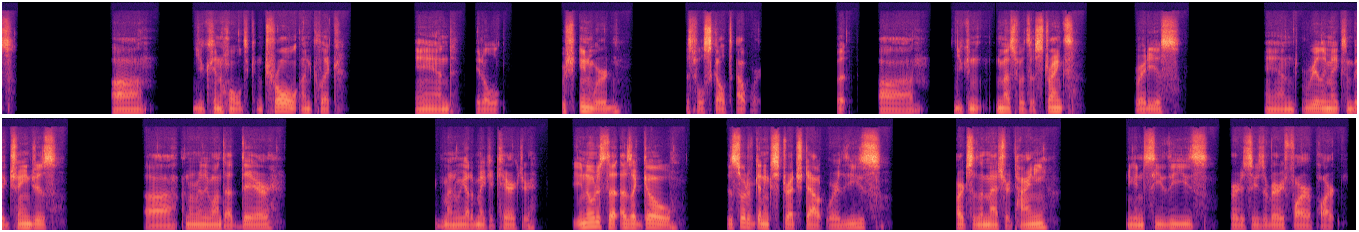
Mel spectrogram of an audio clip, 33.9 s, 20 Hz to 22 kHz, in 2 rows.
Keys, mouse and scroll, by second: 0.2 scroll up 1, 2.4 scroll up 1, 2.9 scroll up 3, 5.6 ctrl+click, 7.1 middle click, 9.5 click, 9.6 middle click, 9.6 middle click, 10.5-11.7 scroll, 13.4 click, 14.7 click, 15.2 middle click, 16.0 click, 16.8 click, 17.8 middle click, 18.3 ctrl+z, 19.2 middle click, 20.3 middle click, 20.4-21.6 drag, 21.6 middle click, 23.7 middle click, 24.0 click, 25.3 middle click, 25.3-25.8 scroll, 27.0 scroll, 27.9-29.1 middle drag, 30.0-33.2 shift+middle drag.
